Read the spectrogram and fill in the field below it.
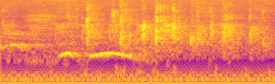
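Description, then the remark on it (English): Soft, scattered clapping from a small group, quiet and polite, with irregular sharp taps spread across a few seconds and a faint hum beneath, like a restrained golf clap. “I love golf claps.”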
